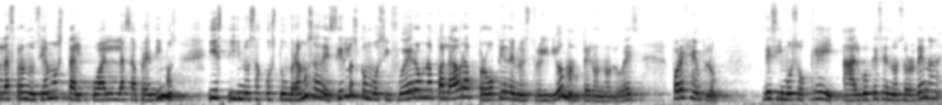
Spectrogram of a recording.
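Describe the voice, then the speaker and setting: A woman teacher gives a recorded language lesson. She explains slowly, gives many examples and checks in with "¿verdad?". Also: a little high, long reverb tail.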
